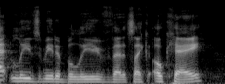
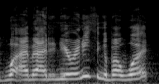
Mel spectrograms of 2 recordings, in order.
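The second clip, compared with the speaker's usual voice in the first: baffled; 10 semitones higher, 4 dB louder than usual. Retold or imitated. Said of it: "So I'm like".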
